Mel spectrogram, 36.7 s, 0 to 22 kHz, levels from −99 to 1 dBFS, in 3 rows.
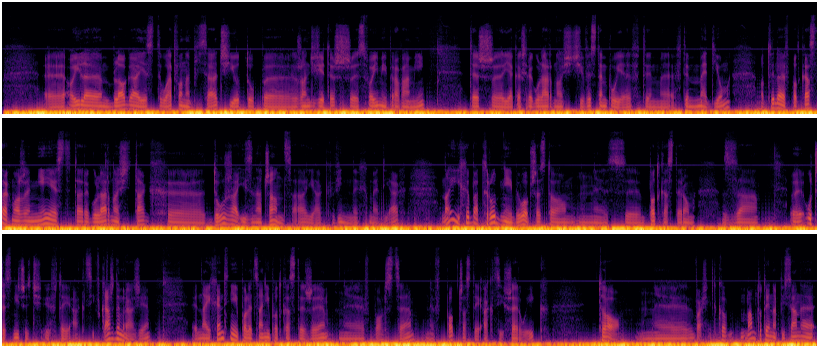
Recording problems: low rumble; loud; throughout; 10 dB below the speech
high-pitched whine; faint; throughout; 4.5 kHz, 35 dB below the speech

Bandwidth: 14.5 kHz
